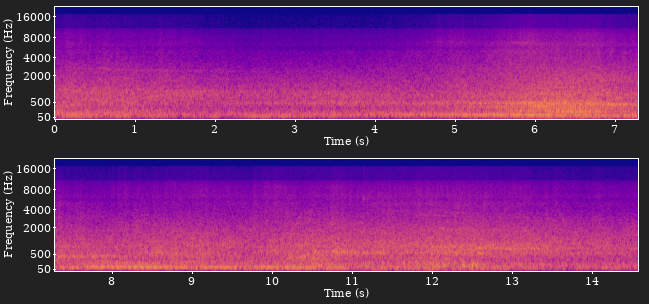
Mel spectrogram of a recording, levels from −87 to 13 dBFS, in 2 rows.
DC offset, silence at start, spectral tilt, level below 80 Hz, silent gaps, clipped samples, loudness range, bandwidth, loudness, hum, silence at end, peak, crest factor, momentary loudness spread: under 0.1%; 0 s; -5.5 dB/octave; -40 dBFS; none; under 0.1%; 8 LU; 17.5 kHz; -23 LUFS; none; 0 s; -4 dBFS; 18 dB; 11 LU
